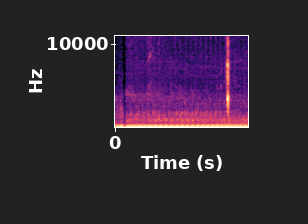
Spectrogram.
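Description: Kawasaki VN1600 Mean Streak's V-twin engine running at a steady pitch while the motorcycle cruises at an even speed.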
